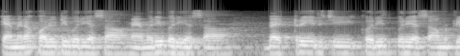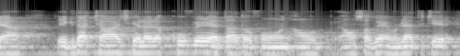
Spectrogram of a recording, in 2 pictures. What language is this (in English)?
Konkani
